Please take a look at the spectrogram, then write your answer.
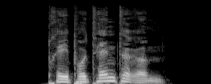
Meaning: strong dative masculine/neuter singular comparative degree of präpotent
- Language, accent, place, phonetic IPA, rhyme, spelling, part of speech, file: German, Germany, Berlin, [pʁɛpoˈtɛntəʁəm], -ɛntəʁəm, präpotenterem, adjective, De-präpotenterem.ogg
